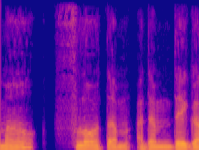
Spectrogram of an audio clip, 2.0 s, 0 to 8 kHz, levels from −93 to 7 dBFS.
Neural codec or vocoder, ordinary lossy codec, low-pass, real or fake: codec, 16 kHz, 0.4 kbps, LongCat-Audio-Codec; none; none; fake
